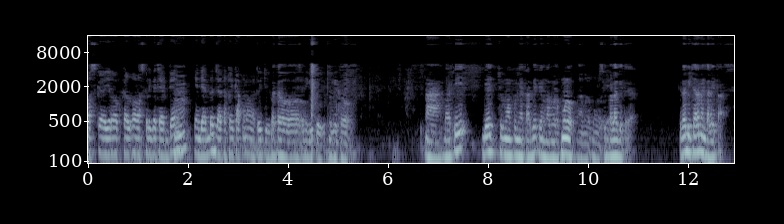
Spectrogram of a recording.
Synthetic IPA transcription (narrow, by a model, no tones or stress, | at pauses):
askəiɾɔkəoɾaskəliɡat͡ʃɛmpiɔnjaŋdianbəld͡ʒat̪apliŋkap̪̚namaŋat̪uit̪ubət̪ʊlniɡit̪ubəɡit̪u | nahbəɾat̪i | diat͡ʃumapuɲat̪arɡɛt̪jaŋɡaʔmulʊk̚mulʊk̚ŋɡamulʊk̚ulsimpəlaɡit̪ṵja̰ | kit̪abit͡ʃaɾamɛnt̪alit̪a̰s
